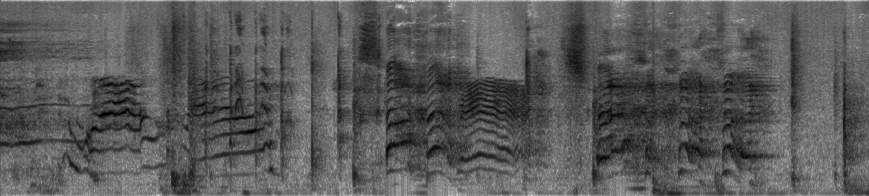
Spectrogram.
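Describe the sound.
A person imitates a cat, letting out a quick string of drawn-out, wavering meows, with a few chuckles mixed in between the calls.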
